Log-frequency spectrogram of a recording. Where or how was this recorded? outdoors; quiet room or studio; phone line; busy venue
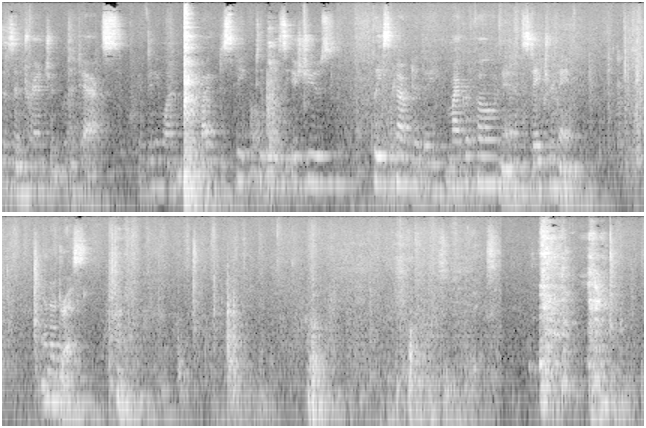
busy venue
